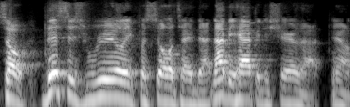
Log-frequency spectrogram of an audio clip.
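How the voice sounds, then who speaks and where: A man with an American accent talks at a fairly quick pace. His voice is somewhat breathy against a quiet background. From US South, Georgia (Atlanta). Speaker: Lean Six Sigma consultant and trainer. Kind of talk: webinar presentation. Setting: online webinar. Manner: fast.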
